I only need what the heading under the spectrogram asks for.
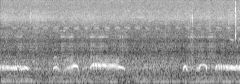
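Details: Spotted doves in a challenge, decoy against wild bird: stammering short coos rising into a long hoarse coo, phrase repeated twice, steady low hum behind.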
